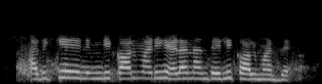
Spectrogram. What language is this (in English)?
Kannada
